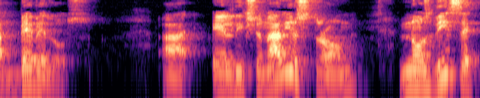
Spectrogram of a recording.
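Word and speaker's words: βέβηλος: Y es la palabra, se pronuncia bébelos.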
